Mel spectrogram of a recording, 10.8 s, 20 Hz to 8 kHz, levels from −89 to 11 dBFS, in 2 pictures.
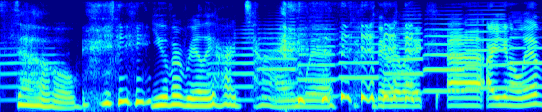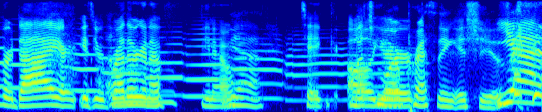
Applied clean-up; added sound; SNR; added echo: none; Trumpet; 13 dB; none.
